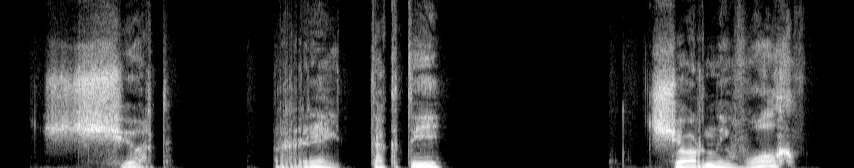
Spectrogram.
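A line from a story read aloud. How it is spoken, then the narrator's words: Quiet speech. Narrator (Russian): сказал негромко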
